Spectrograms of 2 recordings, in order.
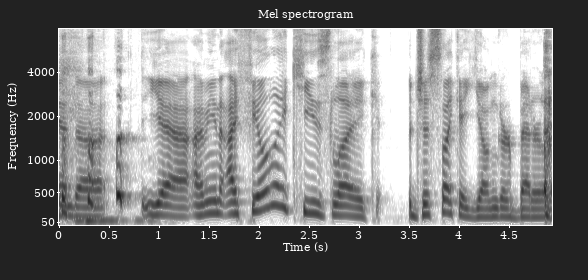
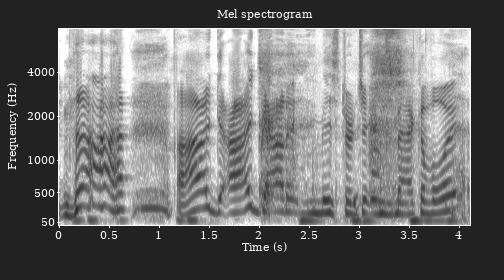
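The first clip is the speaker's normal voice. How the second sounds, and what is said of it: Impression of Ken Marino. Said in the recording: “That was a really good impersonation.”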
